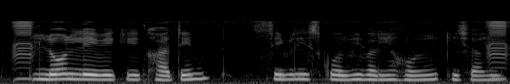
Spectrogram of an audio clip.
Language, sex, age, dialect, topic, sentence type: Bhojpuri, female, 25-30, Western, banking, question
